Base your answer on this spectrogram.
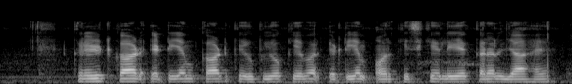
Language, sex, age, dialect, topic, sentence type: Magahi, male, 60-100, Central/Standard, banking, question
